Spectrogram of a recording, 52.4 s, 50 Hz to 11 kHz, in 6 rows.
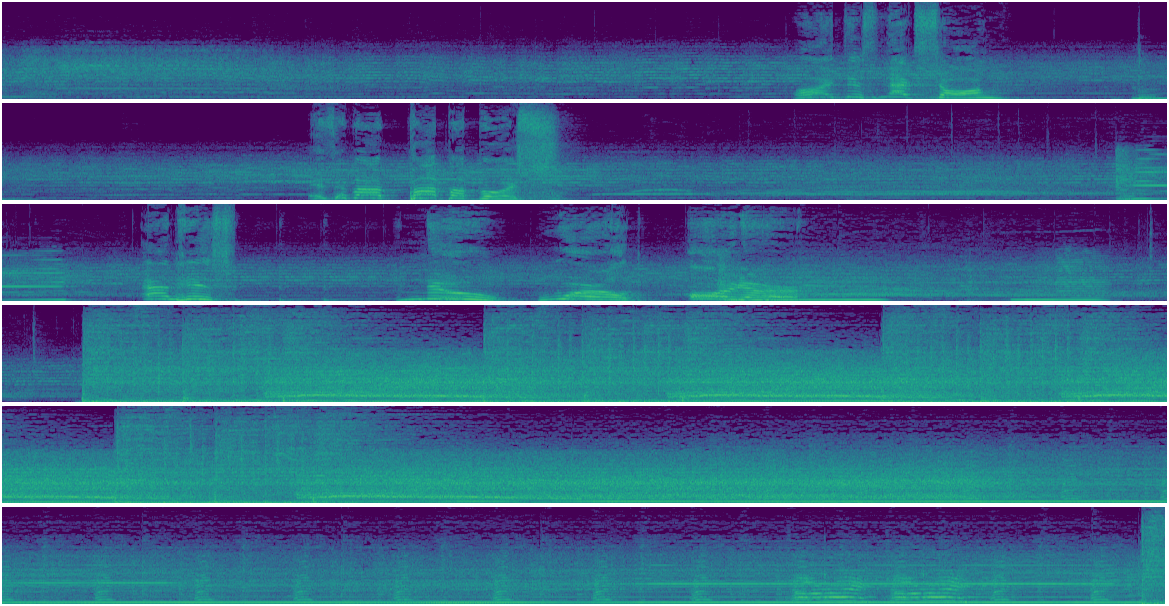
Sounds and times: Heavy metal: 0:26.8 - 0:52.4.

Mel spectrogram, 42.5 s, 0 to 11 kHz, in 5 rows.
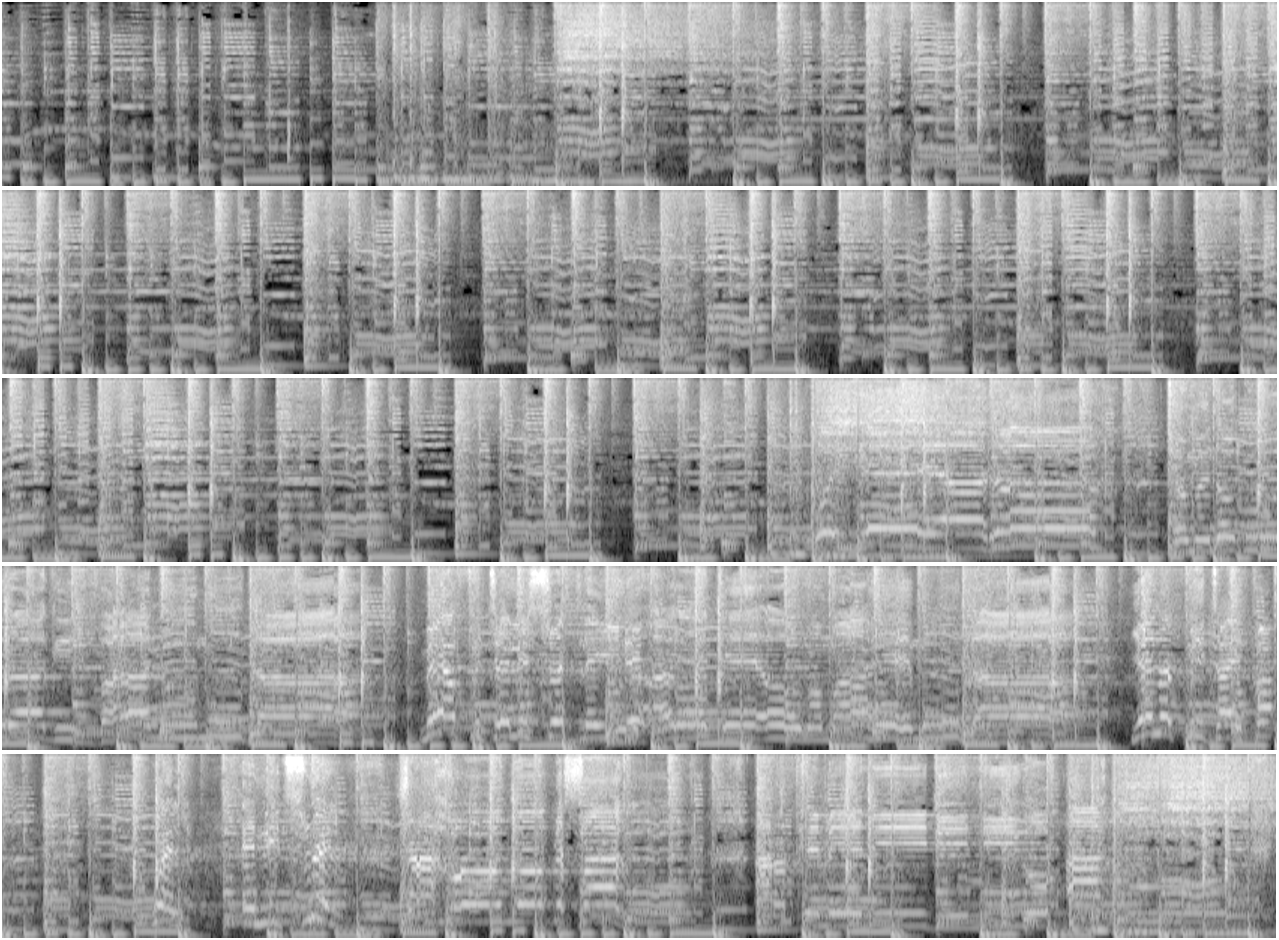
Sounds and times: Middle Eastern music: 0:00.0 - 0:42.4.

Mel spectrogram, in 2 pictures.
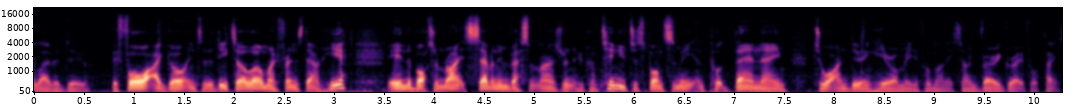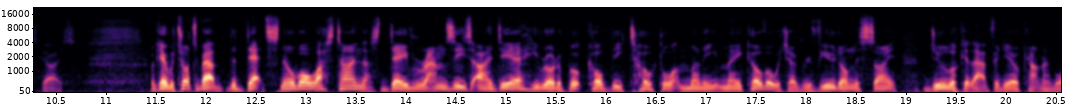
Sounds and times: Speech: 0:00.0 - 0:10.7, 0:11.4 - 0:20.5.

